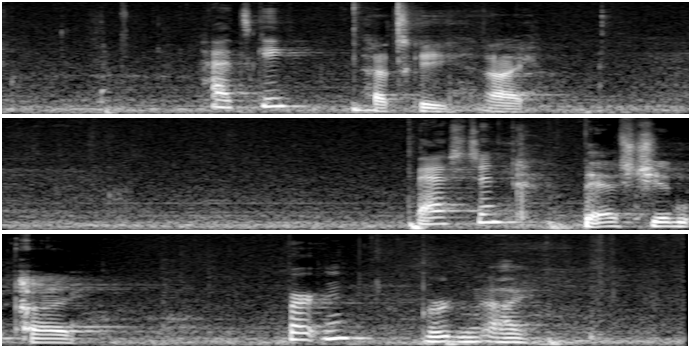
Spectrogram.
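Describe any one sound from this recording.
A middle-aged man speaks calmly into a microphone in short bursts with pauses.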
